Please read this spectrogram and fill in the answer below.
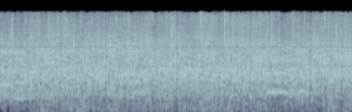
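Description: A roomful of seated parliamentarians applauding, with voices mixed in.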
